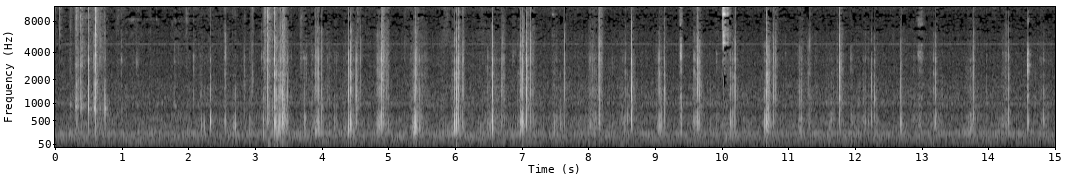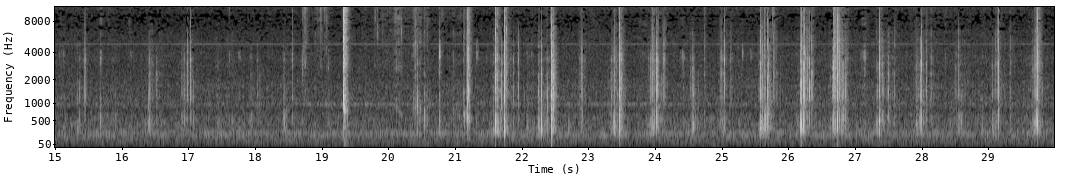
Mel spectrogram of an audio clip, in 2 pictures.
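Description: Close-miked mouth and chewing sounds: sharp crunches and wet clicks that come in clusters, busiest a few seconds in and again after the middle, sparser in between.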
